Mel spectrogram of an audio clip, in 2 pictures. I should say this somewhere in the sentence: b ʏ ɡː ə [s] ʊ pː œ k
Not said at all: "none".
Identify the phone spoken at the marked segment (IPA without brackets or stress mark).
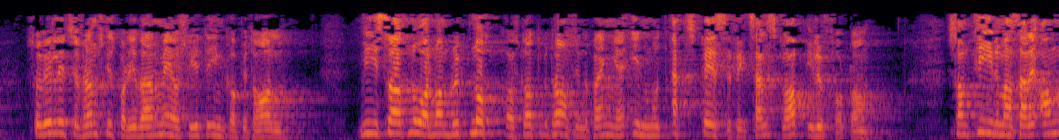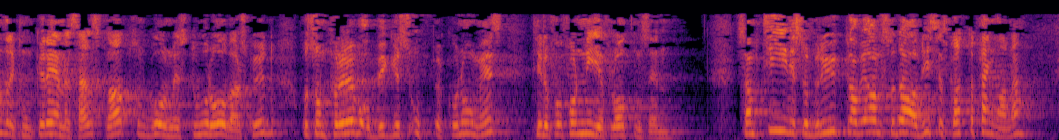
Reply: s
